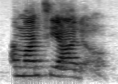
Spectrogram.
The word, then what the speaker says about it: Amontillado: And you're going to have to help me pronounce Amontillado Sherry. Amontillado.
